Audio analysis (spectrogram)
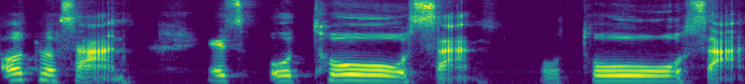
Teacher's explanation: you see this o u this counts as a double O it means the uh o sound is elongated · is elongated okay so it's not Osan it's Osan or toan twice the length of a regular o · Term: double vowel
